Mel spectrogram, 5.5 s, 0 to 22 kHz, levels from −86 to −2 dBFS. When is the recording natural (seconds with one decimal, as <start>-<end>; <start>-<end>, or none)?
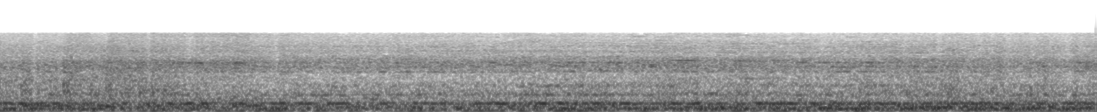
1.7-5.0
